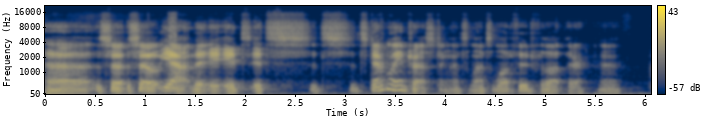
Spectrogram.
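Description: A man with a Canadian accent talks at a fairly quick pace and medium pitch, with vocal fry. His tone is bright and sharp, with big swings in loudness. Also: ordinary pitch variation. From Canada. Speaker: guest TV commentator. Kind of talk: casual podcast discussion of a TV show. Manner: hesitant, filler-heavy, repeats words.

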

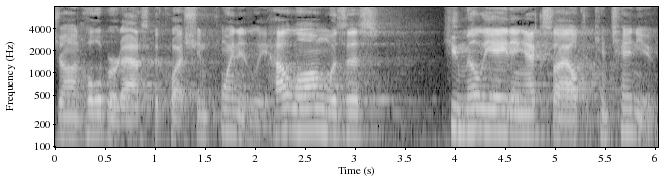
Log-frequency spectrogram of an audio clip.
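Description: A fairly high-pitched male voice at a moderate pace, with audible room echo. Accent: American. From Ohio. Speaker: pastor. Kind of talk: sermon. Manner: animated.

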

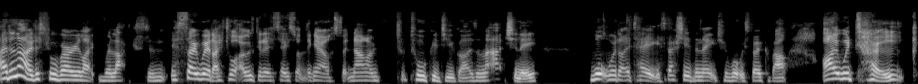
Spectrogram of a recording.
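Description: A woman with a South London accent talks at a very fast pace with ordinary pitch variation against a quiet background. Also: medium pitch for a woman, dry, close sound with no echo. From London, Brixton. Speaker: DJ. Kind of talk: casual interview.

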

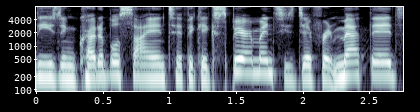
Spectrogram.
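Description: A woman talks at a medium pitch with ordinary pitch variation in a plain, everyday voice. The recording is very clean, with a silent background. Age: 30s. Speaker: sex and relationships educator. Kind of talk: casual interview.

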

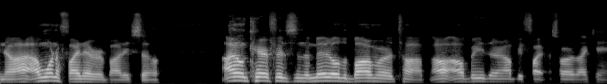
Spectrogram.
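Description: Against a quiet background, a man with an American accent talks very fast. His pitch varies in an ordinary way. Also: dry, close sound with no echo. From Kentucky, US South. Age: 20s. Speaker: professional wrestler. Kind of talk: casual interview.

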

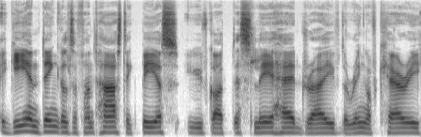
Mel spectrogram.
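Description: On a very clean recording with a silent background and a dry, close sound with no echo, a man with an Ulster accent speaks fairly quickly at a medium pitch with monotone, flat intonation. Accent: Irish, Ulster. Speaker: tour guide. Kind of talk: radio interview.

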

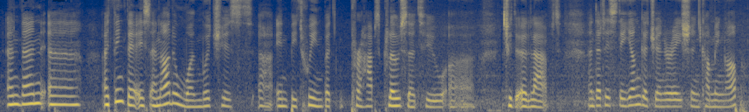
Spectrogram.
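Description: Over noticeable background noise, a woman talks at a fairly slow pace with a medium pitch and ordinary pitch variation. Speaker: human rights activist. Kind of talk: interview.

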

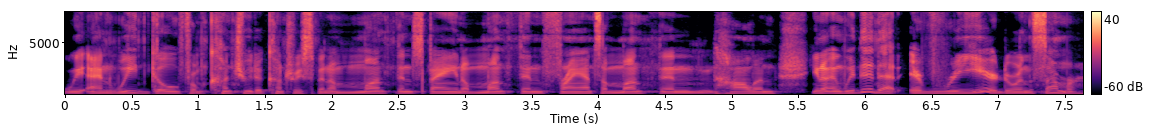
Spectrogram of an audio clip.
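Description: In an unremarkable speaking voice, a man with an American accent and a fairly high pitch talks at a fairly quick pace with hardly any pauses and very even loudness. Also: ordinary pitch variation, very clean recording, silent background. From Kansas City, Missouri, and abroad. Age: 50s. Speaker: restaurant owner. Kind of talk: interview.

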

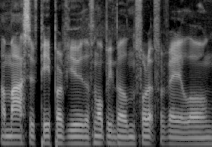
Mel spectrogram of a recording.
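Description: Speaking at a very fast pace, a man with a fairly low voice comes through on a very clean recording with a silent background. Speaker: podcast co-host. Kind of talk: casual chat. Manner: animated, laughing.

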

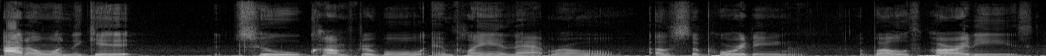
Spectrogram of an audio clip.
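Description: A woman with a slight Caribbean accent speaks very slowly in a very deep, low voice, her loudness swinging widely and her intonation fairly even, with audible room echo. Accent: slight Caribbean hint. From Antiguan heritage. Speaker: podcast co-host. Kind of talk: casual chat.

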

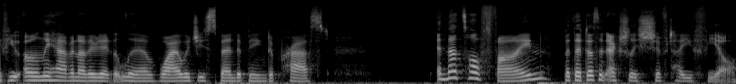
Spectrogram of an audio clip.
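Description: Calm in tone, a woman with a fairly low pitch talks at a moderate pace with ordinary pitch variation. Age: 40s. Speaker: cancer patient sharing her story. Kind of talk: personal testimony.

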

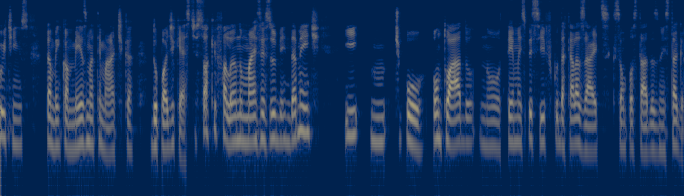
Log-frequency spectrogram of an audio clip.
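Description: With a normal speaking voice, a man talks at a moderate pace and with fairly even intonation in a dry, close sound with no echo. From Brazil, Curitiba. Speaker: podcast host. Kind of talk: casual chat.

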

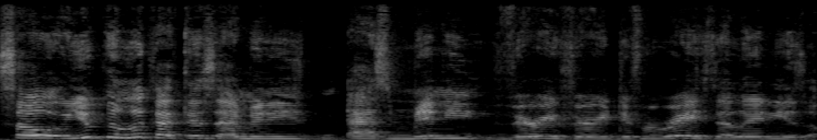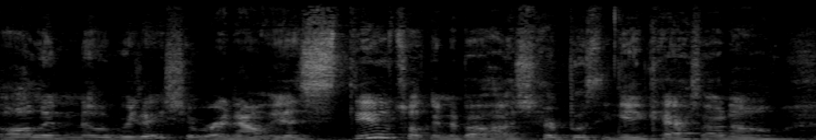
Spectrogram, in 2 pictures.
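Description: A woman's fairly high voice at a very fast pace, with lively intonation and audible room echo. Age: 20s. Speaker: podcast guest. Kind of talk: casual chat.

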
